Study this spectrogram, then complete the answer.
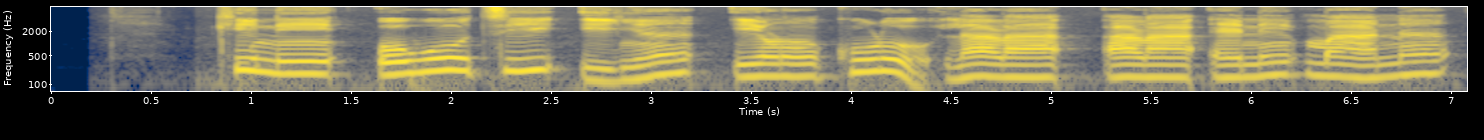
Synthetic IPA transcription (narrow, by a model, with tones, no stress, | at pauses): kʰi˦˨nĩ˧o˧wo˦ti˦i˨jã˨˦i˧ɾ̃ũ˧ku˦ɾo˦˨la˦ɾaː˧ɾa˧ɛ˧nĩ˧mãː˦a˧nã˦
